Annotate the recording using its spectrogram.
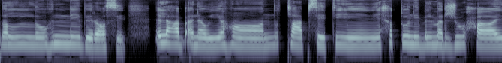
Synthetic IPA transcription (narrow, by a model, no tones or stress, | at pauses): d̪ˤɑlːuɦɪnːibiɾˤɑːsiʔɪlʕabʔa̰nawɪjːaɦʊnːɨt̪ˤlɑʕbseːt̪iːnjħʊt̪ˤːuːnibɪlmaɾˤʒuːħa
